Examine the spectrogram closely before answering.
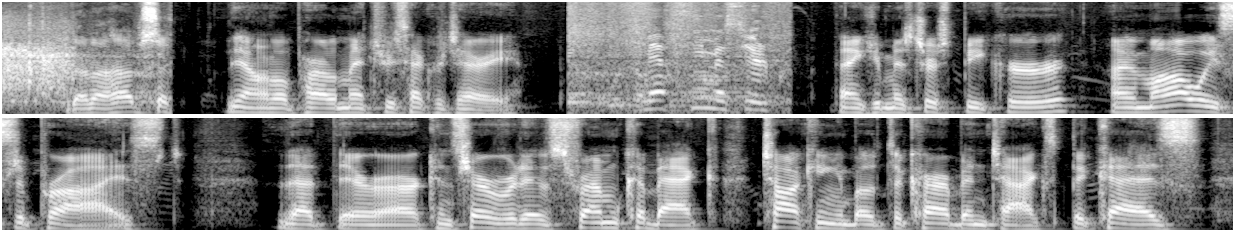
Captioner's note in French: applaudissements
